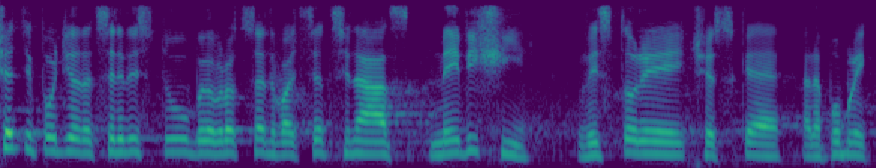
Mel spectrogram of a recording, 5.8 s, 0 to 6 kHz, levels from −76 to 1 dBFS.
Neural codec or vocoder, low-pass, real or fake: codec, 16 kHz, 2 kbps, X-Codec, HuBERT features, trained on balanced general audio; 5.4 kHz; fake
